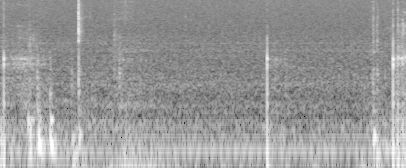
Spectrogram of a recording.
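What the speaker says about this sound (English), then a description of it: "You can hear the radio kind of click a little bit." A FrSky Taranis radio transmitter clicks as its USB cable is plugged in: a few faint, sharp clicks spaced seconds apart over a quiet background, with no talking.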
